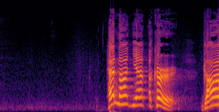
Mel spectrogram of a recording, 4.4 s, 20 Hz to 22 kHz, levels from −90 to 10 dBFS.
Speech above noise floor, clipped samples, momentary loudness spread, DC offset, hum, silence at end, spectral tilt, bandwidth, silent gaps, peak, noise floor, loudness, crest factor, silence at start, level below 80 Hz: 44 dB; under 0.1%; 15 LU; under 0.1%; none; 0 s; -4.5 dB/octave; 16 kHz; none; 0 dBFS; -56 dBFS; -13 LUFS; 16 dB; 2.15 s; -50 dBFS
